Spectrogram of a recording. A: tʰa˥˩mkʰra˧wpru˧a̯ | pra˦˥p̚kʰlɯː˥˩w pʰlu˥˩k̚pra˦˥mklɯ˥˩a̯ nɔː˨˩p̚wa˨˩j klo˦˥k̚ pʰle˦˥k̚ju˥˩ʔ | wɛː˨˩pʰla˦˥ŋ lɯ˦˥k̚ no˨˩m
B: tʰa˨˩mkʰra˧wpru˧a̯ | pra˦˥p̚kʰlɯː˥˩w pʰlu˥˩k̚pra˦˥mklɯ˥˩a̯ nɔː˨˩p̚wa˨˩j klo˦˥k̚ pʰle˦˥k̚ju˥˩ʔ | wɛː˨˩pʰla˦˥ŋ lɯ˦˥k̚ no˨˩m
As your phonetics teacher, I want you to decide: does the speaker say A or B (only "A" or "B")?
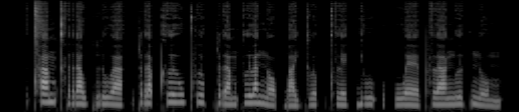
A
